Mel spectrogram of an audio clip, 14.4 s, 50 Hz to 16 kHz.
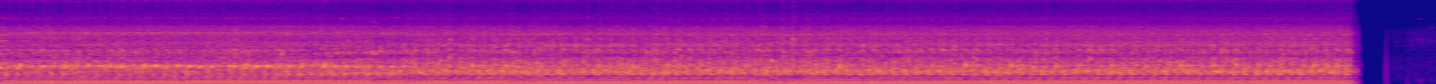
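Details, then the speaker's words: Old tractor just refitted with a reassembled Marvel-Schebler TSX 878 carburetor: steady, even chugging at idle for about thirteen seconds, then a clean cutoff; engine running properly. "Time to start it up. We have a runner."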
